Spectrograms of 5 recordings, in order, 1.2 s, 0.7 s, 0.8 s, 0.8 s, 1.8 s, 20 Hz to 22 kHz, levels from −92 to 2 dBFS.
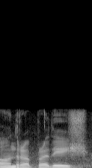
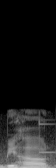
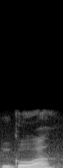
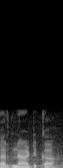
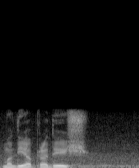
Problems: constant background noise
